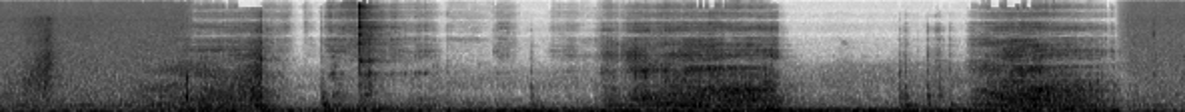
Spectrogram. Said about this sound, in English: I'm going to use the divider again to scribe a line evenly distant from the edge of the scabbard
